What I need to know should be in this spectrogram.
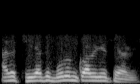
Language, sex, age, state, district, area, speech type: Bengali, male, 30-45, West Bengal, Birbhum, urban, conversation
